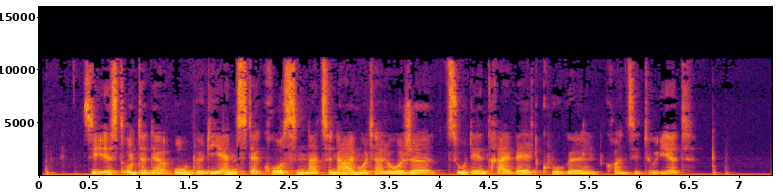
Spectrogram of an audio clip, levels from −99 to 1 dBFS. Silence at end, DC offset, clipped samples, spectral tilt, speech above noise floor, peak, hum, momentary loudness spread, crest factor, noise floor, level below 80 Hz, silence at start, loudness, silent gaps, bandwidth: 0.05 s; under 0.1%; under 0.1%; -5 dB/octave; 22 dB; 0 dBFS; none; 8 LU; 14 dB; -35 dBFS; -36 dBFS; 0.05 s; -14 LUFS; none; 11.5 kHz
